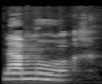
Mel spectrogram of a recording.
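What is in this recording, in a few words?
pronunciation "lamour", French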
